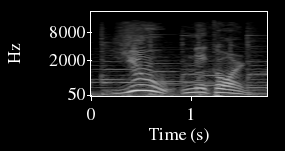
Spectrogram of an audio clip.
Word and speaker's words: unicorn: of the word unicorn here the vowel U has a consonant sound or the sound of the letter Y we say u nakorn we use AA before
